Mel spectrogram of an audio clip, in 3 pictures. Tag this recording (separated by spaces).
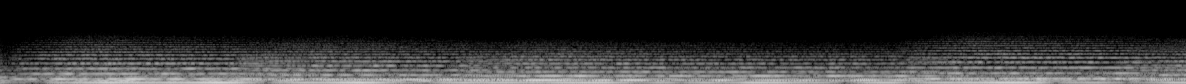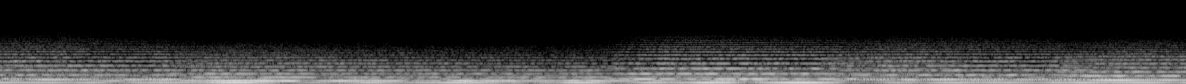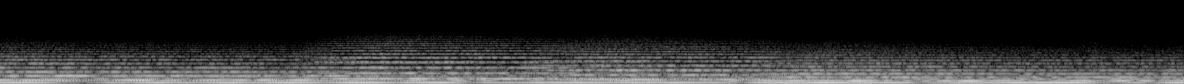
ableton distant loop pattern string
